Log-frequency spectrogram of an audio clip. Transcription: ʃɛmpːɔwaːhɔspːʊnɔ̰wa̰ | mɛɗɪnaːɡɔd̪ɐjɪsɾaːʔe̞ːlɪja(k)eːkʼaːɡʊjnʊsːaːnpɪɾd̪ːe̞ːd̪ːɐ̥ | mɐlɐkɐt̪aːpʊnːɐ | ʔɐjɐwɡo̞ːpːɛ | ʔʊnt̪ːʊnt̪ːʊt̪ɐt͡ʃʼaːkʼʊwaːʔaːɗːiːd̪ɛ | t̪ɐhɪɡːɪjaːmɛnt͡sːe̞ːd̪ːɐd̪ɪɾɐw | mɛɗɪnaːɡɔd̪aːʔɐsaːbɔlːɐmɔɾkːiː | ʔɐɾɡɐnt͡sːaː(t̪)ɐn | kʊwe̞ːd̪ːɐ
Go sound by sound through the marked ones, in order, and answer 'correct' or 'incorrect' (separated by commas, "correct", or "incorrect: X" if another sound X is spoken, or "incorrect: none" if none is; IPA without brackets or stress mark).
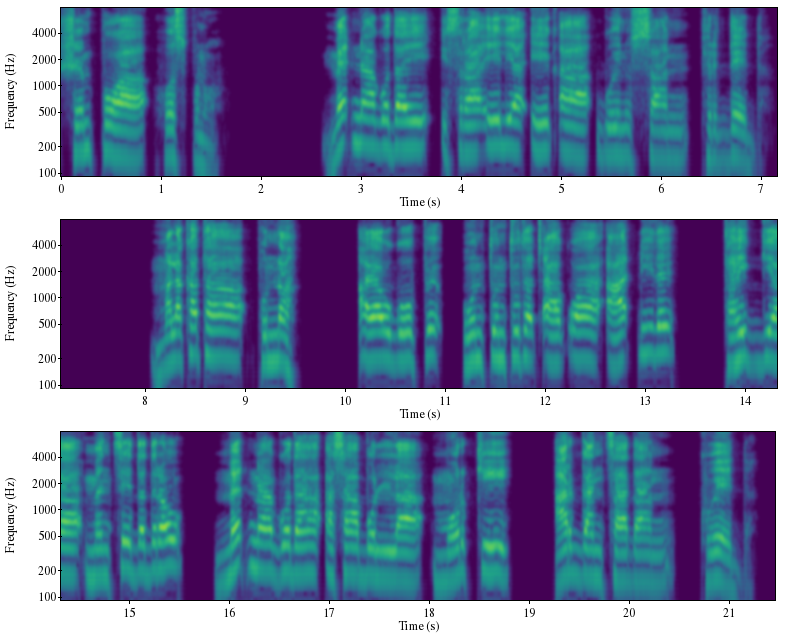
incorrect: ʔ, incorrect: d̪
